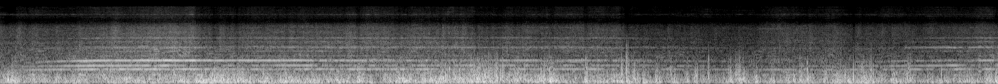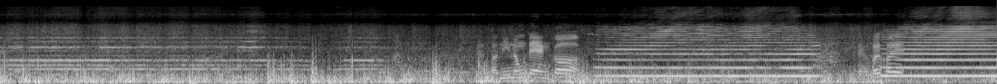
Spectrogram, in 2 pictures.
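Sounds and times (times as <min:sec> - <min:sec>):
train wheels rumbling on rails: 0:00.0 - 0:19.9
wind noise: 0:00.0 - 0:19.9
train whistle chord: 0:00.4 - 0:06.8, 0:09.1 - 0:13.9.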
